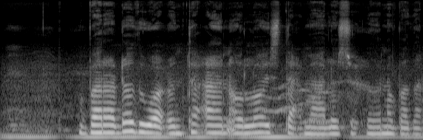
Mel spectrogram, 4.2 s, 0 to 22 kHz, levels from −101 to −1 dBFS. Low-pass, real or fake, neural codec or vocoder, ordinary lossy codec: none; real; none; none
